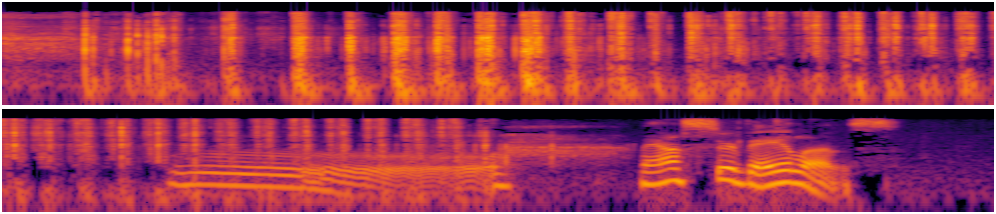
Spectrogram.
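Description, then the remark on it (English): A prize wheel spins with a rapid run of sharp clicks that gradually slow and spread apart as it winds down, followed by warbling, sliding tones near the end. “Should we spin that wheel one more time?”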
